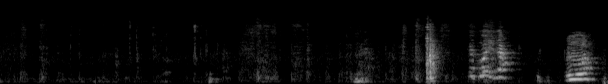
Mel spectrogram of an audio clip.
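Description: Eating sounds: a person chewing and smacking on braised pork knuckle, with soft wet mouth noises and a sharp click about four seconds in. Short hummed voice sounds come near the end.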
